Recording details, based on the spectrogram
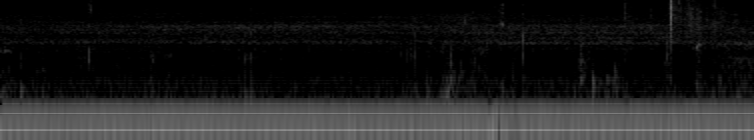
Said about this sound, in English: Anyway, calm. Take a sip of Irn-Bru.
